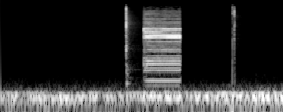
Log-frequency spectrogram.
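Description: Steady low electronic hum, broken by a click, then a harsh buzzer tone lasting about half a second, and another click near the end.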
